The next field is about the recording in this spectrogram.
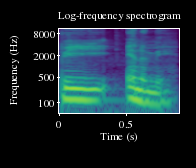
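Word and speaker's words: Bieniemy: on the market is eric b enemy i think that's pronounced the right egg b enemy obviously the chief's oc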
